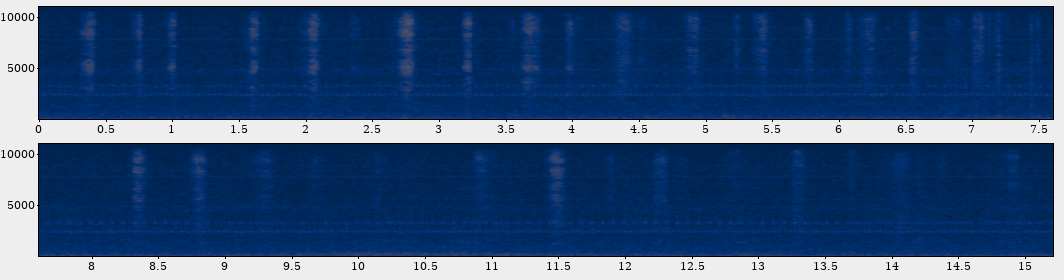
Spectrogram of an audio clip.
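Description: Faint, irregular little ticks and scratches of a marker nib drawing short strokes on cardstock, coming thick in the first half and thinning out later, over a quiet room with a faint steady high whine.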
